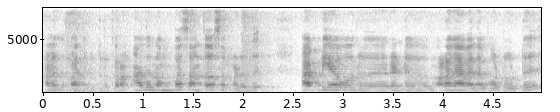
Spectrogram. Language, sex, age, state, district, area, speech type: Tamil, female, 45-60, Tamil Nadu, Tiruchirappalli, rural, spontaneous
